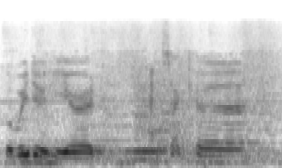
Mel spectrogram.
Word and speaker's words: Attacker: Like, it comes from a French word, and if you were to pronounce it correctly, it should be attaque, but we're Australian, so we just kind of Australianize it and say attacker.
